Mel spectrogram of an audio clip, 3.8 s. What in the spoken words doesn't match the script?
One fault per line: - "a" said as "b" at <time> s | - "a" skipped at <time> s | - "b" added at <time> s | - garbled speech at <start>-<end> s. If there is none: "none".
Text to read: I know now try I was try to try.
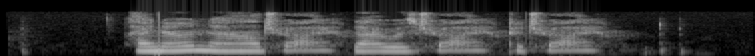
none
